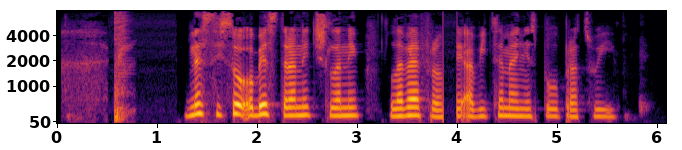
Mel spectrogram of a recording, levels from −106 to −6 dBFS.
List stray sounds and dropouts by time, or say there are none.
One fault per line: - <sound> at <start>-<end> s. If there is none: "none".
- thud at 0.6-0.8 s
- dropout at 3.9-4.0 s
